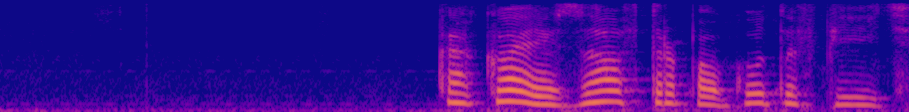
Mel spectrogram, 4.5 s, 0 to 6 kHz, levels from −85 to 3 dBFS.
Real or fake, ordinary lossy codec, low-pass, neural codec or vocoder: fake; none; 5.4 kHz; codec, 16 kHz, 2 kbps, FunCodec, trained on Chinese and English, 25 frames a second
